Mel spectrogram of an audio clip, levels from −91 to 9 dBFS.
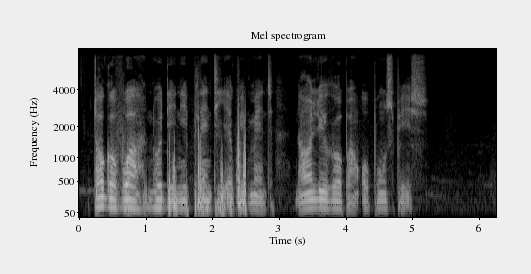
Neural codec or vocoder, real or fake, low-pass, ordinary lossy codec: none; real; 7.2 kHz; none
